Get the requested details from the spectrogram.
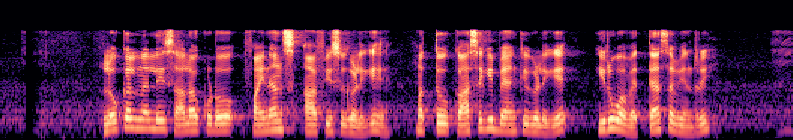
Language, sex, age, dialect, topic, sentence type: Kannada, male, 31-35, Central, banking, question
